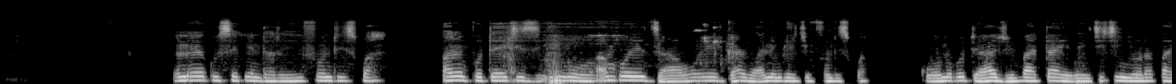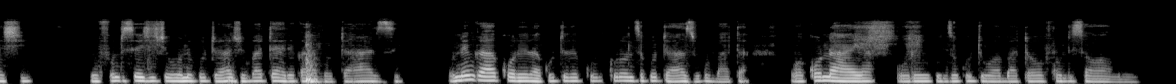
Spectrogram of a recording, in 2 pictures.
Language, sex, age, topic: Ndau, female, 36-49, education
